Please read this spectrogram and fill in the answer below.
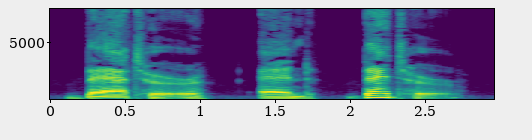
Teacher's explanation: the short form, which sounds a bit more like ah and eh. You can hear these short forms when I say the words batter and better.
